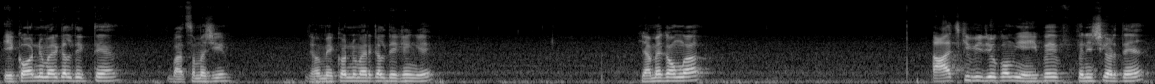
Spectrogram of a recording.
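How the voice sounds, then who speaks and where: A man's voice: a little high, darkish tone, lo-fi sound, a little hiss or hum. Man teaching physics, checking in often. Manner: asks students quick check questions, calls them beta; mixes Hindi and English. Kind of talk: online physics lesson.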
